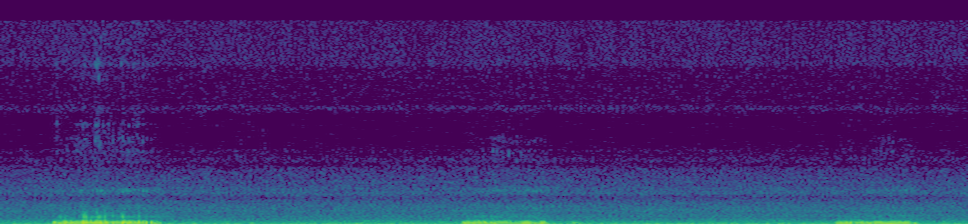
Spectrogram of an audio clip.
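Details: Tired Shiba Inu dog snoring in deep sleep: three low, rattling snores about every four seconds.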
